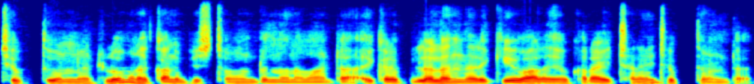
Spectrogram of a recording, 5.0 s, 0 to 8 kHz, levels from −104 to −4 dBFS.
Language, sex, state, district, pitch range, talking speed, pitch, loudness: Telugu, male, Telangana, Nalgonda, 110-115 Hz, 145 wpm, 110 Hz, -17 LUFS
